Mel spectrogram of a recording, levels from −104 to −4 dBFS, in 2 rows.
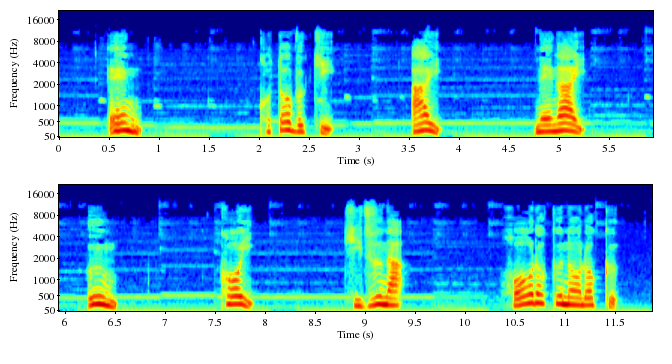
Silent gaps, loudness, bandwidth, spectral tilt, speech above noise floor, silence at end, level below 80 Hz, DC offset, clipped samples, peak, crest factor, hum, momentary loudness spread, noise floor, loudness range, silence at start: none; -19 LUFS; 11 kHz; -7 dB/octave; 33 dB; 0.35 s; -50 dBFS; under 0.1%; under 0.1%; -4 dBFS; 16 dB; none; 17 LU; -50 dBFS; 5 LU; 0.5 s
